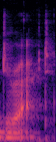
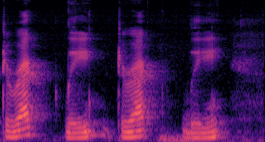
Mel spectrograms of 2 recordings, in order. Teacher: I am kind of doing the K and T, but I'm not releasing either one. So you won't really hear the kt like you do in direct.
